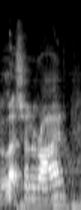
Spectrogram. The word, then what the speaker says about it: Lesionread: me they'll be like so how do I pronounce your name is it lesson ride and I'll be like yeah yeah yeah you got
